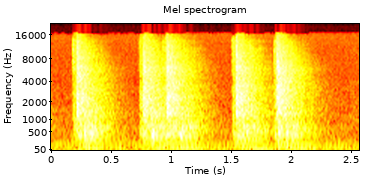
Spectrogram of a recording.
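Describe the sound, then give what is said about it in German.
Keys striking on a Remington typewriter: five sharp, fairly faint clacks at an uneven pace, each with a quick bright attack and short decay, with no other sound around them. “Sagen Sie, ist das hier Mr. Landgrens Schreibmaschine? Ja, eine Remington. Was machen Sie denn da?”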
